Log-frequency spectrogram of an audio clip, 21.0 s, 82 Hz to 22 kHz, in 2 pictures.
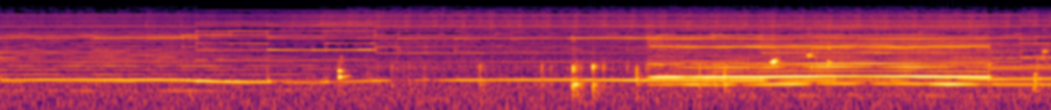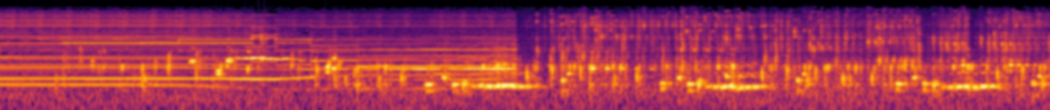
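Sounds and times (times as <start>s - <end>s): sustained electronic tones: 0.0s - 16.5s.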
